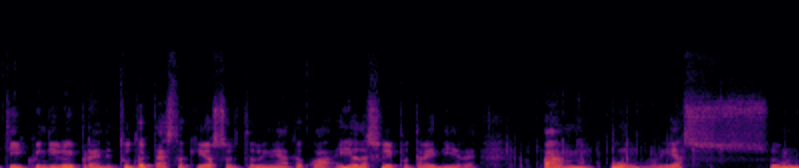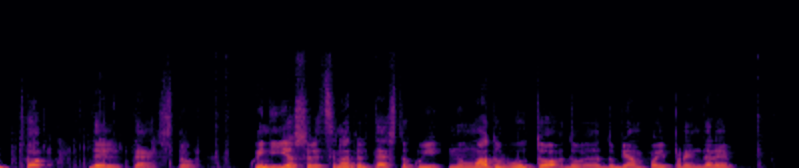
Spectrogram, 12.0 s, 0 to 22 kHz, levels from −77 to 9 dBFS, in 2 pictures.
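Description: No technical faults can be heard at any point in the audio.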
